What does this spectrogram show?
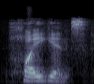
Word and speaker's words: Huygens: Dutch uh scientist and some people pronounce it high against but uh I believe the correct pronunciation uh in his language would be hoygens so that's how it's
